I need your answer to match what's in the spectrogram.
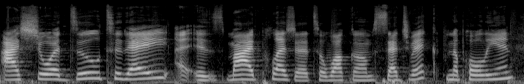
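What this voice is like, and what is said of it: Strong New York accent. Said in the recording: “the New York accent comes out so crazy.”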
